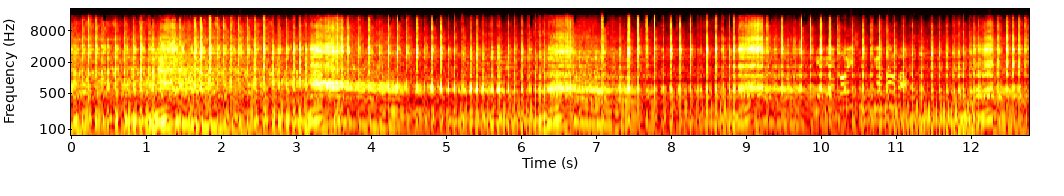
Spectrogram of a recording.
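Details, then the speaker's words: Motorynka two-stroke moped after years of storage, carburettor uncleaned but reasonably set: crackly, slightly uneven idle that blips up and down at times; normal idle. "w miarę ustawiony także na wolnych obrotach się rozwinie chodzi"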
